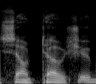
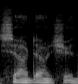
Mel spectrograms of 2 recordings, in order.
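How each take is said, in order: First: The second syllable starts with a t sound. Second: The second syllable starts with a d sound. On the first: This is how many Japanese people do not say it. "They don't say Sotoshu" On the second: This is how many Japanese people say it. "A lot of Japanese say Sodoshu"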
